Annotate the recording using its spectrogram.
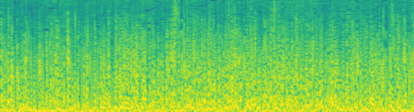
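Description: Space Shuttle Discovery's solid rocket boosters and main engines firing during ascent, heard as a steady, even rumble.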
